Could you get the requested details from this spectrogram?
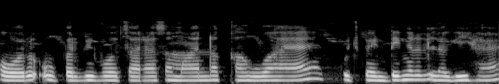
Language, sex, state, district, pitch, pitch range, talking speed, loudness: Hindi, female, Haryana, Rohtak, 190 Hz, 190-200 Hz, 155 wpm, -15 LUFS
